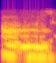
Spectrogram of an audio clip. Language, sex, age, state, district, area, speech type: Assamese, female, 60+, Assam, Tinsukia, rural, conversation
